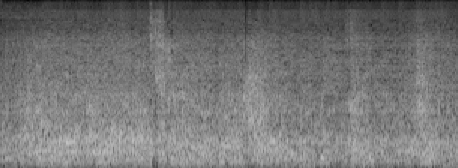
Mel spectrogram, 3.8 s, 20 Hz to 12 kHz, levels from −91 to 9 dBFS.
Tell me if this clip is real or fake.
fake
